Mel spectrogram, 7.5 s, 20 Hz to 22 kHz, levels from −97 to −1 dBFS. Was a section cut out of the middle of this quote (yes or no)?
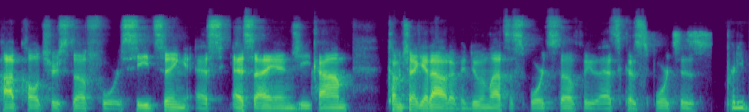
yes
